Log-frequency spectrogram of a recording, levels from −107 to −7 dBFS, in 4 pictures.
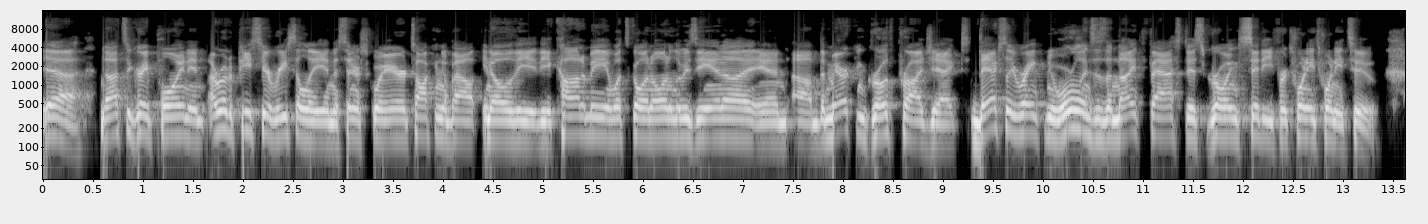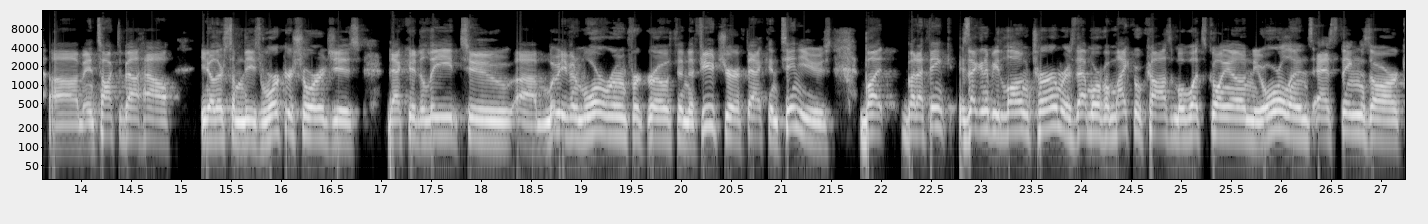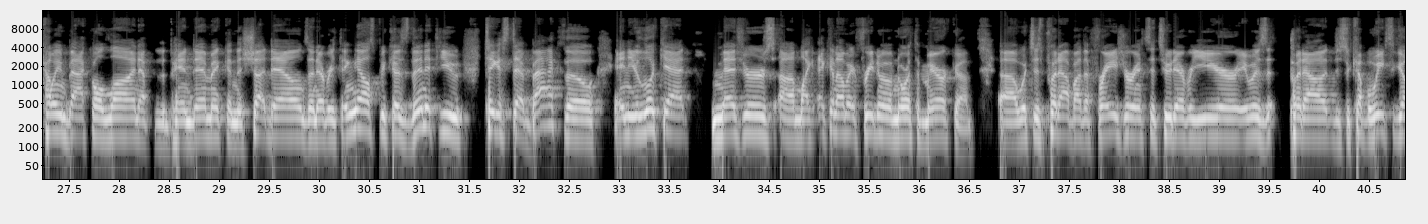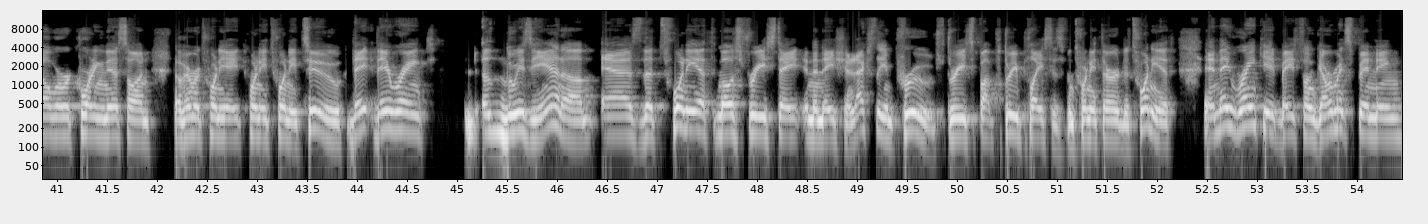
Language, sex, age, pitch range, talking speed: English, male, 30-49, 135-160 Hz, 220 wpm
